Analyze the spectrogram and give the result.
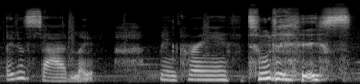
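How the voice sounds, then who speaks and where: Recording herself close to the camera, a young vlogger with a Barbadian accent speaks slowly in an expressive, gravelly, darkish medium-pitched voice. Soft music plays behind her video diary from quarantine, where she sounds weary, dejected and frustrated, with sighs.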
